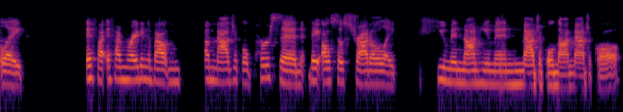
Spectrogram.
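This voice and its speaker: This woman, born in Ecuador and raised in Queens, New York, is the guest author at a virtual book event, answering questions in a thoughtful, digressive way full of fillers. Her voice is on the low side and a bit bright. The video-call audio is dry and muffled.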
